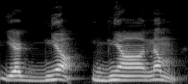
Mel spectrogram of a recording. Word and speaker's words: यज्ञ: ganam and follow them in the South we pronounce it this way yag ganam we pronounce the n Sound but we bring in a g sound before it I can confirm this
